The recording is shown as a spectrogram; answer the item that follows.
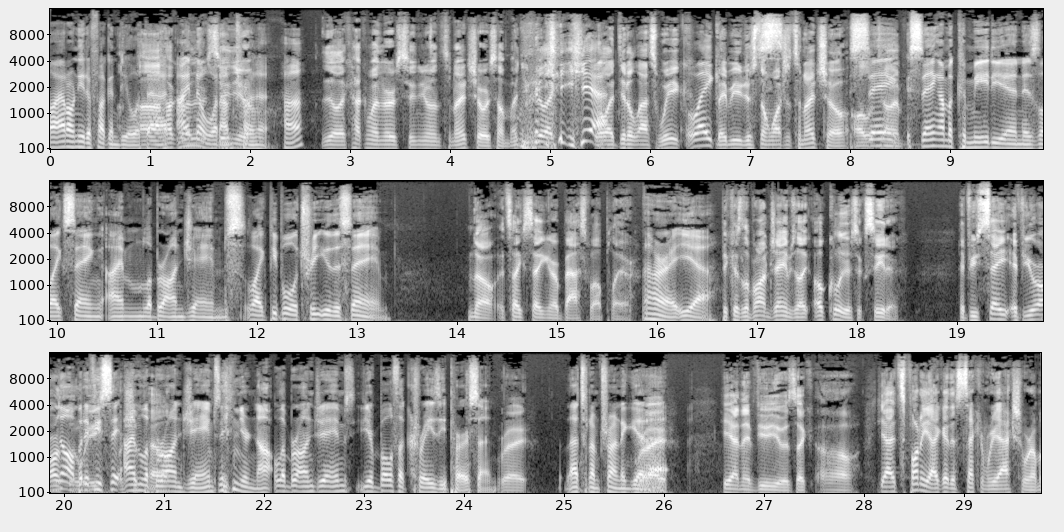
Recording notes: We sat outside.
